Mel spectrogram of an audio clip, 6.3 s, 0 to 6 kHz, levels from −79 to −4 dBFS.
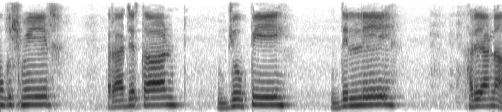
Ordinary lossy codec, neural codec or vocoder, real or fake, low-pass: AAC, 24 kbps; codec, 16 kHz, 16 kbps, FunCodec, trained on Chinese and English, 50 frames a second; fake; 5.4 kHz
